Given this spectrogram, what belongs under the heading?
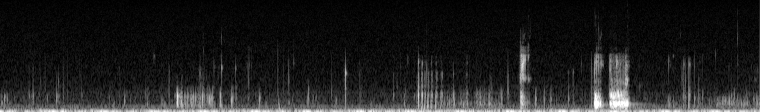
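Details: Stomach noises recorded through the night: low gurgling and rumbling with a few louder squelching bursts over a steady low hum; ordinary bowel sounds.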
